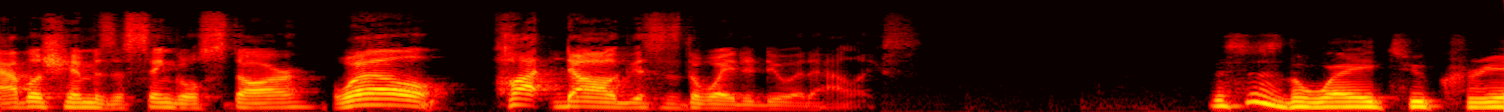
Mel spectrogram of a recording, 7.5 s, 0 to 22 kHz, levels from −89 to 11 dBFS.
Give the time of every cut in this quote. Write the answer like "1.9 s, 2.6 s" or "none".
1.6 s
